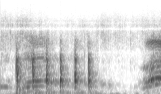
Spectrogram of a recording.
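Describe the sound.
Five quick, evenly spaced knocks rap on the wooden door of Jekyll's laboratory, fairly loud, followed by a brief pause and then a voice beginning to speak.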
